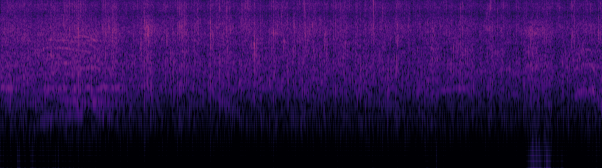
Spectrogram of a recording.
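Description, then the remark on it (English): An audience, standing on their feet, claps hands together, a dense, steady wash of applause lasting several seconds with no clear individual beats, accompanied by faint crowd murmur. “Clap your hands and say, I'm standing.”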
